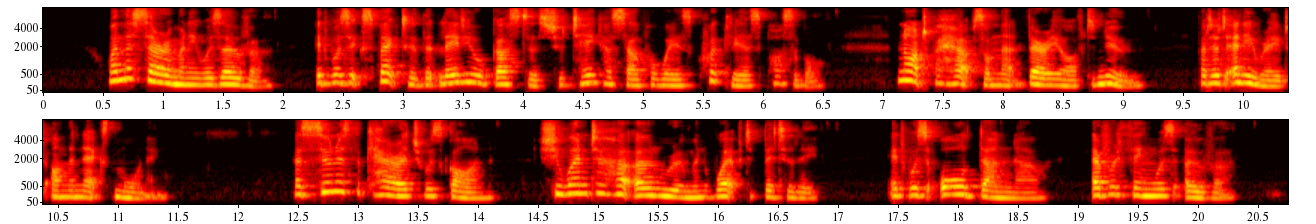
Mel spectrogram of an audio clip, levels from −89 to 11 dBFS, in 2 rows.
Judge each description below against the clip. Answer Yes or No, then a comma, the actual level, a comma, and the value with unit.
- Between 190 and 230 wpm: No, average, 165 wpm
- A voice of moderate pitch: No, high, 200 Hz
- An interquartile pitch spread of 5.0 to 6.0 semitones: Yes, wide, 5.4 semitones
